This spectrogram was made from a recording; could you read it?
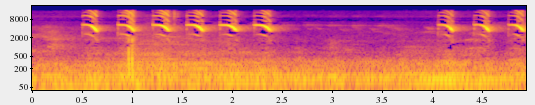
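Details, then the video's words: A bar-winged prinia giving a challenge call to rivals, said to draw other prinias to answer: a fast series of six high, downslurred notes, about three a second, a pause, then more; faint low rumble beneath. "Suara Tembakan Ciwah Memanggil Lawan .Ciwah Lain Pasti Ikut Nembak"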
